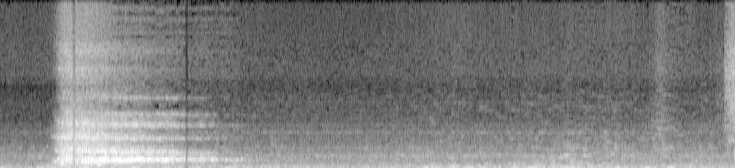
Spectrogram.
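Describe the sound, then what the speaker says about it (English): A single long, audible breath drawn through the nose during a yoga class, airy and close, fading into quiet room hiss afterward. "Take a few breaths here."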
